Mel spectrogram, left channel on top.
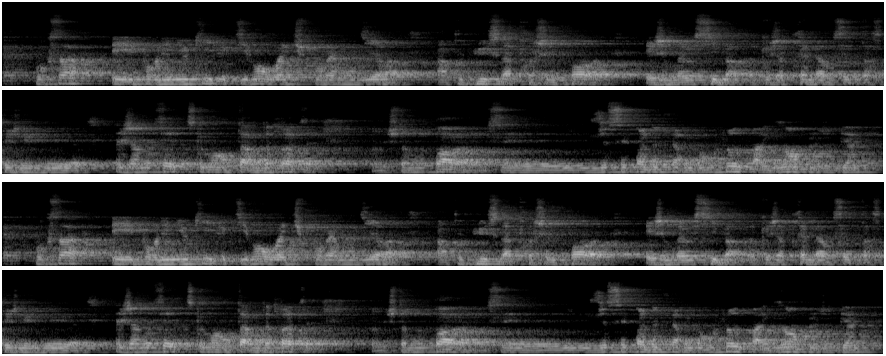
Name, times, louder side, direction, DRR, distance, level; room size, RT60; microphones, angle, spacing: voice 1, 0.3-6.2 6.4-12.2 12.5-17.4, right 1 dB, 20° right, -4 dB, 1.3 m, -29 dB
20.5 x 16.0 x 2.2 m, 2.7 s
head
